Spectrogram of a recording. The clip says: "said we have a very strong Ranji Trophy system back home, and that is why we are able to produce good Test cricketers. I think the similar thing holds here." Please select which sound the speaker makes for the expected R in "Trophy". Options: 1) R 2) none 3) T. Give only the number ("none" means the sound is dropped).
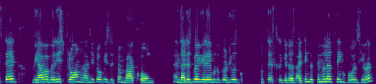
2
